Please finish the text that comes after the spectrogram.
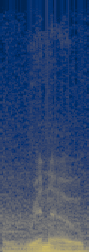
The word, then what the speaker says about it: Renault: I say Renault. I used to, I guess. I know it's Renault, but it just looks like it's spelled Renault.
